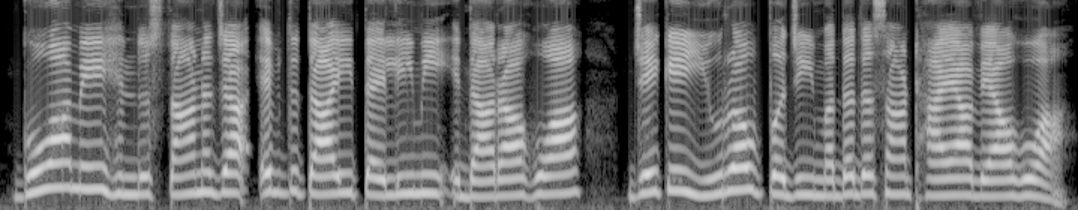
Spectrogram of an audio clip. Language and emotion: Sindhi, neutral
